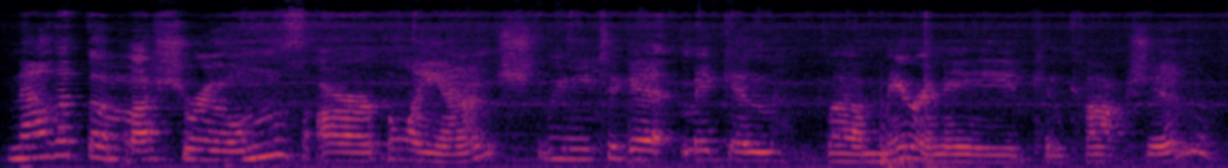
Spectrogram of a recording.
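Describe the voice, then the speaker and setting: Slow, congested woman hosting a cooking lesson. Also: medium pitch, reverberant, a little hiss or hum, poor audio. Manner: relaxed, chatty, laughs easily. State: congested from a cold. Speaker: home canning channel host. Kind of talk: casual cooking tutorial.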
